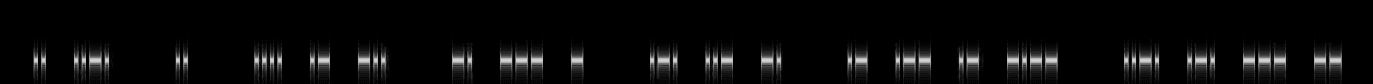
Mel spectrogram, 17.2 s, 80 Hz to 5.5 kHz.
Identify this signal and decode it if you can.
Morse code, heard as a keyed tone, about 25 wpm, spaced as for 16 wpm, 700 Hz. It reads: IF I HAD NOT RUN AWAY FROM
